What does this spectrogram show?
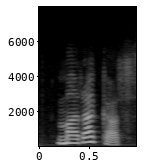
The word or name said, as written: maracas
